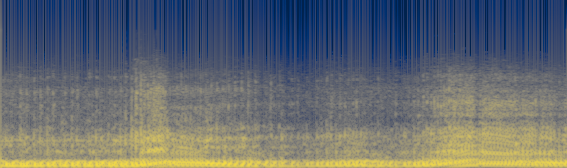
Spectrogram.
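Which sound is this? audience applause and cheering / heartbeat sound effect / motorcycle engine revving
motorcycle engine revving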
